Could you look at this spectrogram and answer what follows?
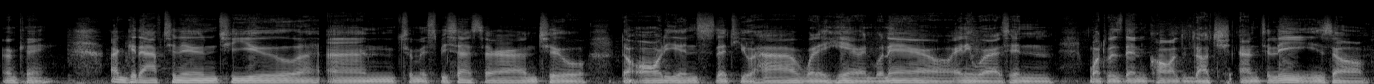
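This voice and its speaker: A middle-aged man from Barbados, a radio studio guest, speaking in a measured, formal and polite way. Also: very deep voice, little pitch movement. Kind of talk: radio interview.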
